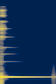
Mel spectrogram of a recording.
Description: radio Button Balafon Bright

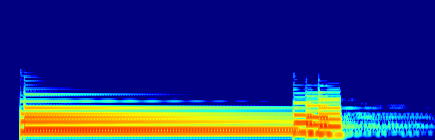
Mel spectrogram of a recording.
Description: net charge neg; phet-io-wrapper-sonification; build-an-atom

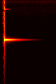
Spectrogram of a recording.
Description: electron Only; build-an-atom; net charge

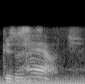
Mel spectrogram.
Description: Ouch Smallest; john travoltage

